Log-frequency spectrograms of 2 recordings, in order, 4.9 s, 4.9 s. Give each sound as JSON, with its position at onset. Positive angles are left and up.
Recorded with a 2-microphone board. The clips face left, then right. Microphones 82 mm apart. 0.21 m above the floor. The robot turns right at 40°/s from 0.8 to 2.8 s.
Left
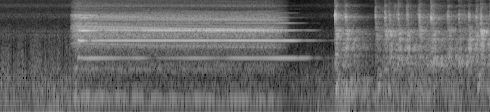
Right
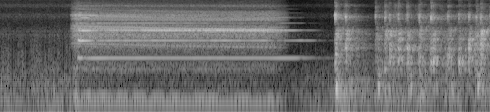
{"t": 0.8, "sound": "a trumpet", "azimuth_deg": -10, "distance_m": 10.0}
{"t": 3.3, "sound": "typing on a keyboard", "side_deg": -35, "distance_m": 4.5}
